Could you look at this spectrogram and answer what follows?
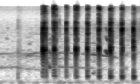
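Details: Francolin (teetar) giving a fast series of about nine sharp, rasping notes, roughly seven per second, after a short quiet start. Faint steady tones run underneath.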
